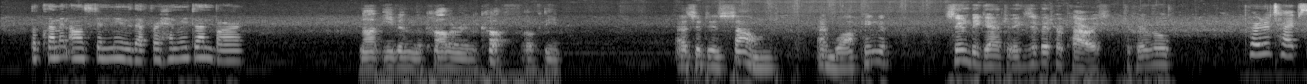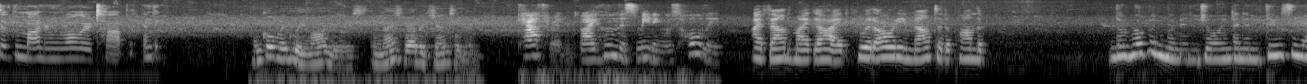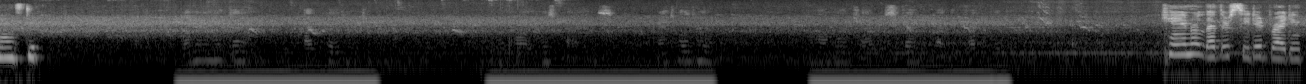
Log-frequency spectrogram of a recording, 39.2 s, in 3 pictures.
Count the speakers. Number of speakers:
10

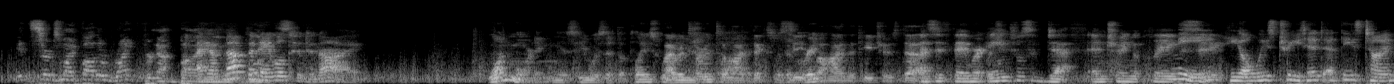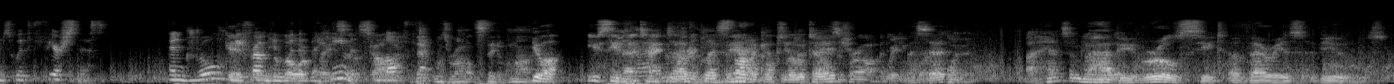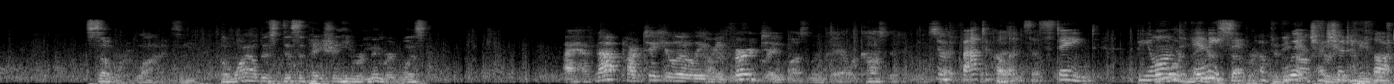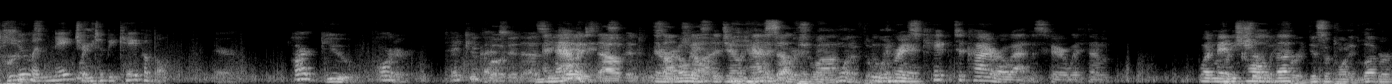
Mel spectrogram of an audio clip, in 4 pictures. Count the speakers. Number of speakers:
6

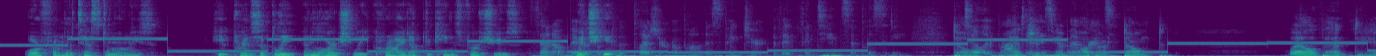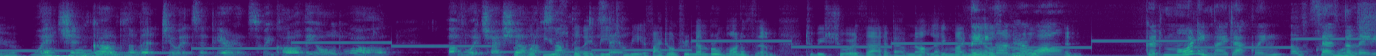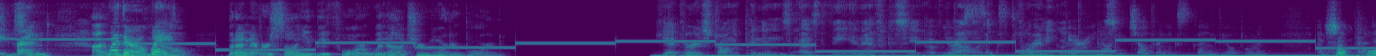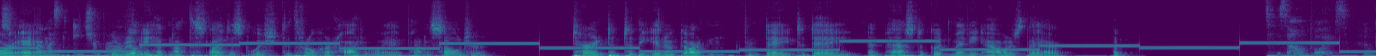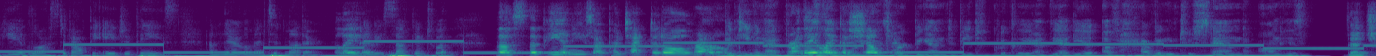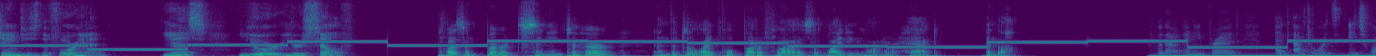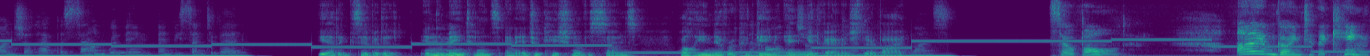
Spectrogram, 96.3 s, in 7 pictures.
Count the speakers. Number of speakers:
9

